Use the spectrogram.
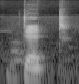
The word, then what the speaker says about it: debt: are called in English debt d E B T now this B is not pronounced right so he's under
